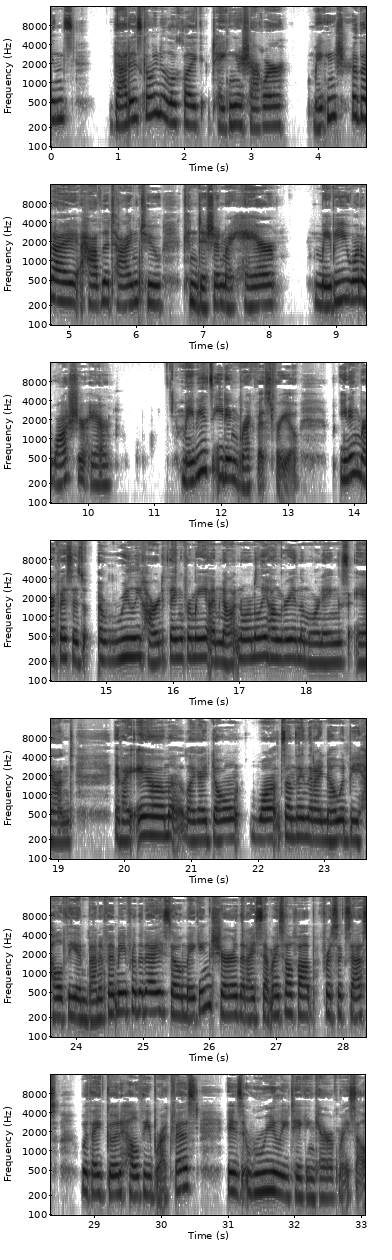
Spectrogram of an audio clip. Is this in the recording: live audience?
no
